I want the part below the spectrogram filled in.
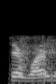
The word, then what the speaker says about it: terroir: What does, am I saying that correctly, Terror? – Yes, you are really, really close on that. Depends on if you're French or not. – No. – Terroir means soil.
